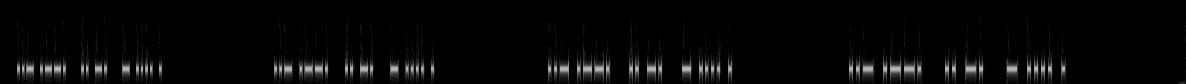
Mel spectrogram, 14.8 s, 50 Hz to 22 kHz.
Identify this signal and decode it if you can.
Morse code, heard as a keyed tone, about 33 wpm, 700 Hz. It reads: UP IN THE UP IN THE UP IN THE UP IN THE
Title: Speed-Racing - Sets of 3 Words 28wpm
